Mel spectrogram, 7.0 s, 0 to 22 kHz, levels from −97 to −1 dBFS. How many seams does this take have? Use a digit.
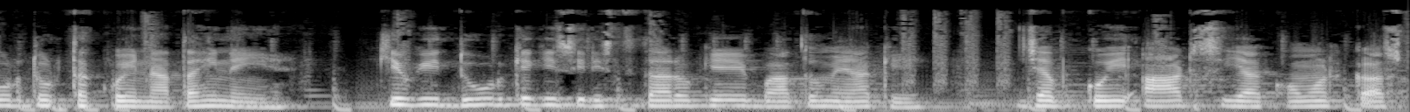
0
